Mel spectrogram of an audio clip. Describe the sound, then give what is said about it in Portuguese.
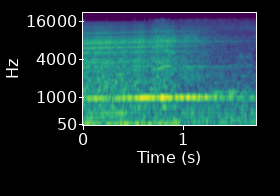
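A steady, loud engine drone fills an airplane cabin on a flight returning to Brasília, Brazil, with deep rumble underneath and a faint whining tone running through it, constant for the whole moment with no voices. “Agora estou no avião, retornando a Brasília.”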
